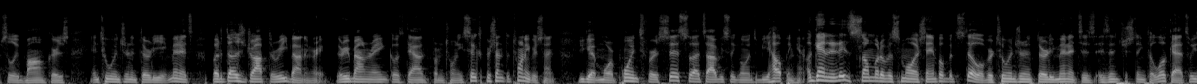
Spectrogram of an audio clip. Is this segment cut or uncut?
uncut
